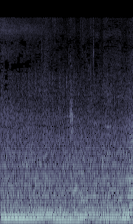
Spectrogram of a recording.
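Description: A steady, low engine-like hum over a background of outdoor noise.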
